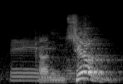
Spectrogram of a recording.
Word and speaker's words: canción: pues eso está bien las agudas tienen el acento en la última sílaba por ejemplo canción canción y ahora no vayan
